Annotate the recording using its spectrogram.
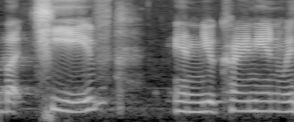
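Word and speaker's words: Kyiv: is ke ke the capital city and we pronounce it not KV but ke in Ukrainian we say ke so from now on just say ke and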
